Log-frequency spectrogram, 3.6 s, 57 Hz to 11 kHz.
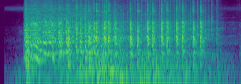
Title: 7.3 PSD crank no start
